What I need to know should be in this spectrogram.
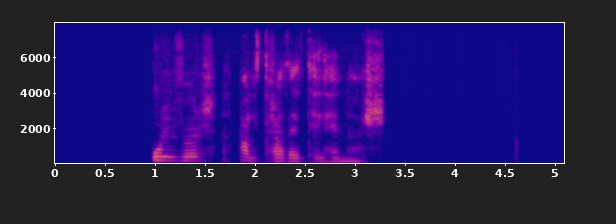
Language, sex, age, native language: Icelandic, female, 40-49, German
